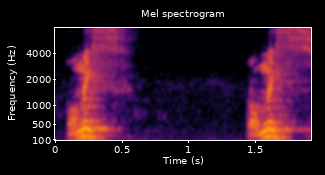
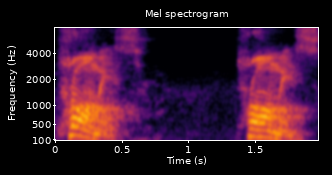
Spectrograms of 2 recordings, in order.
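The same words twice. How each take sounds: First: promise with a light first syllable, rising onto MIS; verb stress. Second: promise with PRO punched, falling away; noun stress. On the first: Teacher shows the class promise as a verb, second-syllable stress. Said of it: "verb అయితే". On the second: Teacher shows the class promise as a noun, first-syllable stress. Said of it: "noun అనుకోండి". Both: Shown as a demonstration.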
